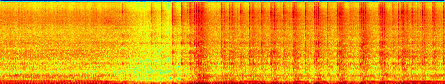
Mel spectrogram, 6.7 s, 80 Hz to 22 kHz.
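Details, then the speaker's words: Toyota 2.7L 1AR-FE in MR2 Spyder on Haltech Elite 1500, 280° cams, coolant warm, intake cam advanced 30°: deep lumpy idle turning choppy and loping with uneven pulses; too much valve overlap. "there it is so you can you can hear quite a bit of overlap already that was a bit too much overlap apparently"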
